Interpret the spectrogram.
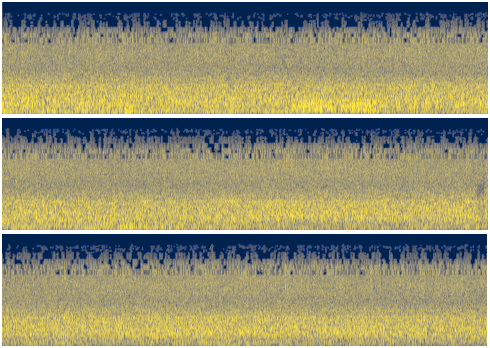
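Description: Steady rain: an even, unbroken hiss with no single drops or gusts standing out.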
